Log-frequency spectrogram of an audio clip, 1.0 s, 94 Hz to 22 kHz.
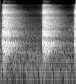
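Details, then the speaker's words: Focused (not radial) shockwave therapy device, applicator held against the operator's hand, with frequency raised from 120 to 150 at intensity around 11: sharp, regular snapping pulses about twice a second as the device fires shots. "now I will increase the frequency 120 in the multiple of 30 it will increase you can feel the difference you can feel the difference in the sound also and I can feel the difference in my hand also 150"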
